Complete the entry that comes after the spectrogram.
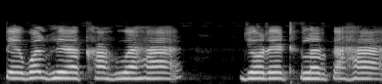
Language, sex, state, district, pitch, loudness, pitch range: Hindi, female, Jharkhand, Palamu, 275 Hz, -13 LUFS, 270-280 Hz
